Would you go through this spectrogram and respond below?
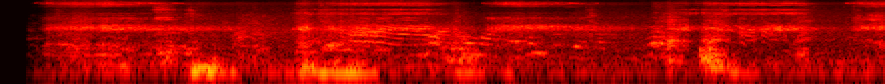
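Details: Child snoring during sleep: low, rough rumbling breaths repeating every few seconds with soft snorts.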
